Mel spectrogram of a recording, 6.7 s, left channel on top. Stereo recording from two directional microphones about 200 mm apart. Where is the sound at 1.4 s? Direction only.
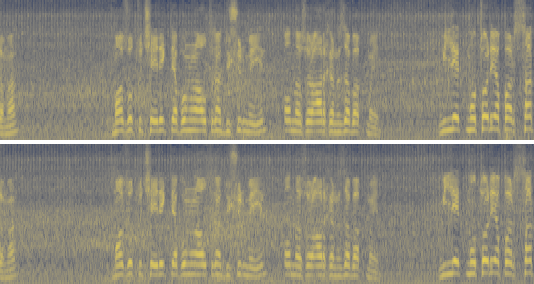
30° left (ahead or behind).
